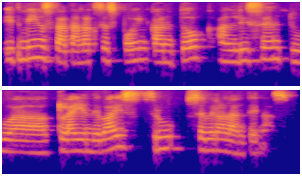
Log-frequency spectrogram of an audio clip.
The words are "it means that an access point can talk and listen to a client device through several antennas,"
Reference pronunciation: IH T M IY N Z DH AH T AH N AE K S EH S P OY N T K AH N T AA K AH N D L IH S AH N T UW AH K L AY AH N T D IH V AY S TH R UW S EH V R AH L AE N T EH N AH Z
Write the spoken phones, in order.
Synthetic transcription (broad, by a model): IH T M IY N Z DH AH T AH N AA K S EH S P OY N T K AH N T AA K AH N L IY S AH N T UW AH K L AY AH N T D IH B AY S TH R UW S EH B R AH L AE N T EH N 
